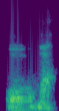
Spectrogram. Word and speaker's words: Om: Om is made of 3 letters in Sanskrit: A, O, Ma. This A, and there's O, and there's circle of Ma, A, O, Ma. When the three syllables come together, then it makes this sound Om.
